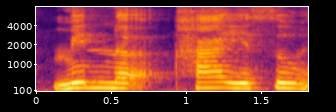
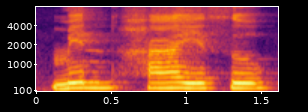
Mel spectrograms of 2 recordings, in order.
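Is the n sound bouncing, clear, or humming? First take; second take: bouncing; clear. First: The n sound bounces with an echoing release. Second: The n sound is clear and cleanly separated. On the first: The speaker calls it wrong. "Juga tidak mantul" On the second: The speaker calls it right. "yang benar"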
